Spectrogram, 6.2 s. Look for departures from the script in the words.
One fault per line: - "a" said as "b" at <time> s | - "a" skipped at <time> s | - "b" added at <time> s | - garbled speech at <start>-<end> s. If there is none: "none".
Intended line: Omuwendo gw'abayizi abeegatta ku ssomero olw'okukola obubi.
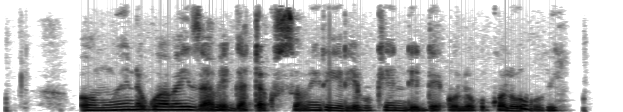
- "eryo gukendedde" added at 3.4 s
